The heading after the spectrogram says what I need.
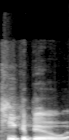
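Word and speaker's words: PCAOB: accounting oversight board uh for some reason it's pronounced peek-a-boo uh when in dc i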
